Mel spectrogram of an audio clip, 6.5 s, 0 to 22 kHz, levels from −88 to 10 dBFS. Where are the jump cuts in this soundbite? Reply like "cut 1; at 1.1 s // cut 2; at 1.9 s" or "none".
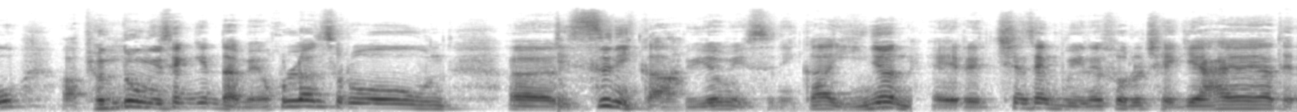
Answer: cut 1; at 2.8 s // cut 2; at 3.4 s // cut 3; at 4.6 s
